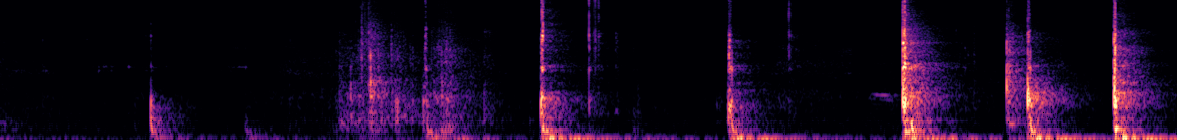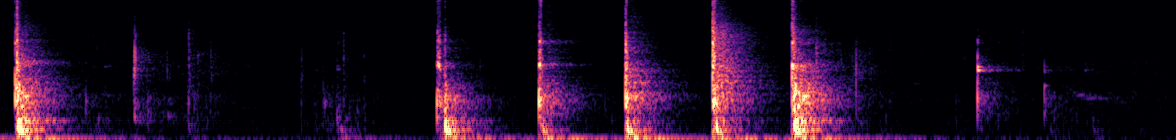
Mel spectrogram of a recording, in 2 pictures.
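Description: Carving axe hewing a greenwood spoon blank braced on a wooden chopping stump: runs of sharp chopping strikes, about two a second, with a short pause near the start and another about two-thirds through.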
